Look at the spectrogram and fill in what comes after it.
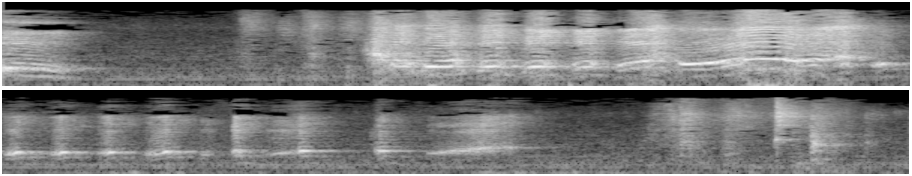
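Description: A baby laughing in belly-laugh peals: a long, loud run of rapid laughter about a second in, then shorter peals and one more burst near the end.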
